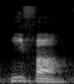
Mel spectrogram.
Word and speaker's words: Aoife: Aoife? Sorry, I'm not pronouncing it right. Sorry about that. Ifa, got it.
